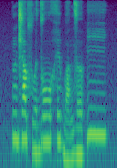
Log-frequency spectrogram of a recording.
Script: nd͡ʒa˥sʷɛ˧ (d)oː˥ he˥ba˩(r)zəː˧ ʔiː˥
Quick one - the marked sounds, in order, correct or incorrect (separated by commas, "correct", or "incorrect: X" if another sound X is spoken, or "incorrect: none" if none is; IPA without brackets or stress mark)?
correct, incorrect: n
